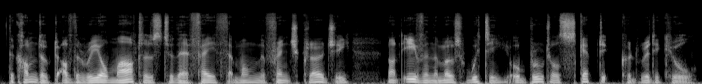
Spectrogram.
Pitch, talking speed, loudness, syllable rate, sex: 90 Hz, 195 wpm, -20 LUFS, 5.4 syllables/s, male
